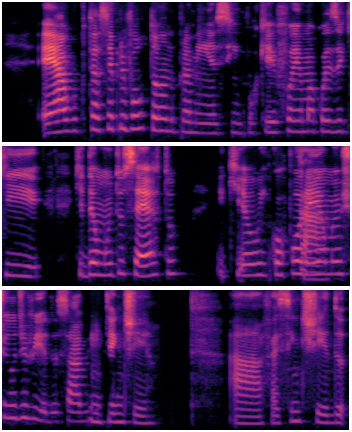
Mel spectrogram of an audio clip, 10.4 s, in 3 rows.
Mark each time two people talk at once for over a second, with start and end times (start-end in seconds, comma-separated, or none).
none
